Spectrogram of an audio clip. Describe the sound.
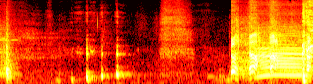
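A loud, drawn-out cow moo, played as a sound sample, rises near the end and is sustained for about a second, following a few short voice fragments and clicks.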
